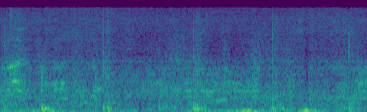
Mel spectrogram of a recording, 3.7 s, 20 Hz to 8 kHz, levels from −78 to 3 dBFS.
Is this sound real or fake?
fake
